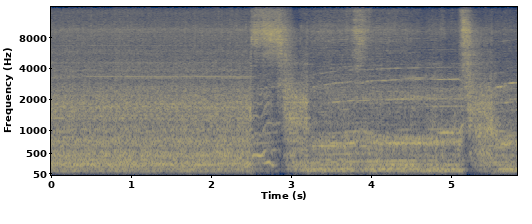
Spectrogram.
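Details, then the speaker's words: 1970s Electrolux Z302 vacuum after restoration, with new RF suppressors and refitted carbon brushes bedding in: smooth, even motor roar at constant pitch with brief dips from hose handling; motor sounds healthy, like new. "Beautiful. Sounds like new, runs like new, even has that old Electrolux smell as the carbon brushes bed themselves back in after we had them off."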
